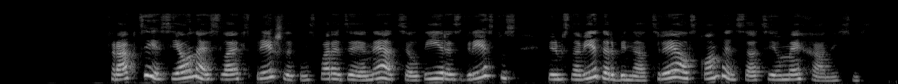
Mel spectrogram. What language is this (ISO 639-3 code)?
lav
